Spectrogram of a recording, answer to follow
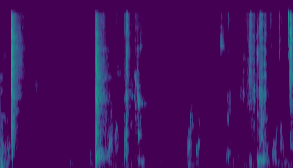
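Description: Near silence broken by a few brief, faint clicks, the sharpest about a second and a half in.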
